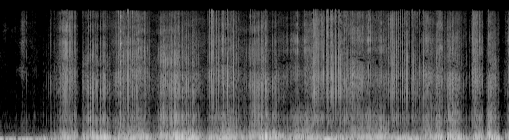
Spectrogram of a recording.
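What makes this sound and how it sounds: Long nails scratch the face and edge of a long beige textured faux leather wallet with a metal zipper, held in both hands. Dense, continuous scratching comes in rough, uneven bursts, heavy in low rumble with faint brighter scraping textures on top.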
